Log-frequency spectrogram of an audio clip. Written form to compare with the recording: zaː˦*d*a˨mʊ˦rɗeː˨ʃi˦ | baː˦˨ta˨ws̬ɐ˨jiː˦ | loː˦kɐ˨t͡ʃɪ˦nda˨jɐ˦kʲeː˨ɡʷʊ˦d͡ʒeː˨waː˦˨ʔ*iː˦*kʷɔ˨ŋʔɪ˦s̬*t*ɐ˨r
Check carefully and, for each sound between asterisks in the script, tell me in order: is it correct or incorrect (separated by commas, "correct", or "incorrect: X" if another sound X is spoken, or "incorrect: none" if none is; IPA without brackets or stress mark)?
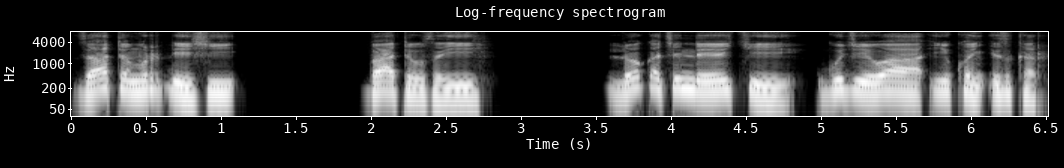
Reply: incorrect: t, correct, incorrect: k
